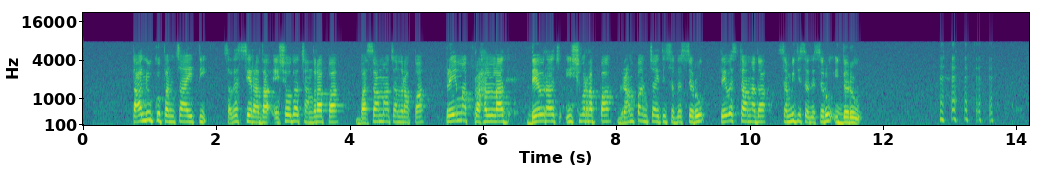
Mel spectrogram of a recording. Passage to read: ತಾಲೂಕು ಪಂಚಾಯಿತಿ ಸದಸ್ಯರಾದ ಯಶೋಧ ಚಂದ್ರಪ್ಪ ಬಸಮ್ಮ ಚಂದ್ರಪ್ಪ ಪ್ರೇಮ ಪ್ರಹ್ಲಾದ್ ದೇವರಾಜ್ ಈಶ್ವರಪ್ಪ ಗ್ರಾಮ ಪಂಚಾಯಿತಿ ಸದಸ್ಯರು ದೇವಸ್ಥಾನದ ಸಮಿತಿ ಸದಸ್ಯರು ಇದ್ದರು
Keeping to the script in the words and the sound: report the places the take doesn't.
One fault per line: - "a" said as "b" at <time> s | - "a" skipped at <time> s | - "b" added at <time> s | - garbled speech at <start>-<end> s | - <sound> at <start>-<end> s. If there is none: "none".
- laugh at 12.8-13.7 s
